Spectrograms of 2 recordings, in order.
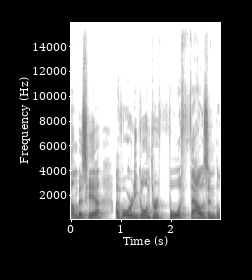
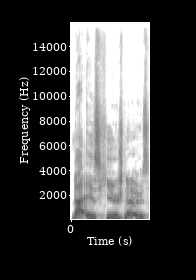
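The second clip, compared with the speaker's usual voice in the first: voice breaking, higher pitch; 6 semitones higher than usual. Announcing being a Scurrius champion on many accounts, voice cracking. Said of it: "My voice just cracked so bad".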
